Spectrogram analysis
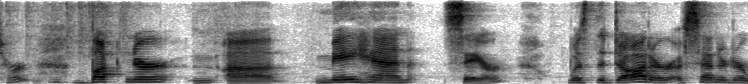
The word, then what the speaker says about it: Sayre: And her father, Anthony Dickinson Sire, I don't know if that's how you pronounced it. It's Sayre. I should have looked that up. Sire. Yeah, I'm going to say sure. Sire. Okay. Sayre. I'm going to say Sayre. Sayre was a powerful man.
